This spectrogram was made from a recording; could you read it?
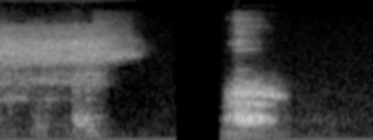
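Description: A slow, deep breath drawn in with a long airy hiss, followed after a short pause by a fuller, breathy exhale, fairly quiet, with no talking.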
